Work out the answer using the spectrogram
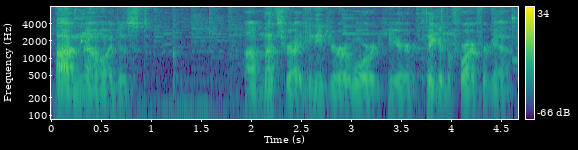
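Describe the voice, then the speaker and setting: Guy voicing flustered teen girl hacker, mumbly and unsure, deep creaky voice. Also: normal speed, soft background music. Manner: hesitant, flustered, trailing off.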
